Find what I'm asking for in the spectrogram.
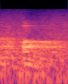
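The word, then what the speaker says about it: maqam (مقام): Apakah betul sholat qobliyah subuh pada maghrib, sholat di Jir Ismail, bukan di Jir Ismail, maqam Ibrahim, maqam Ibrahim, bukan makam, maqam.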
